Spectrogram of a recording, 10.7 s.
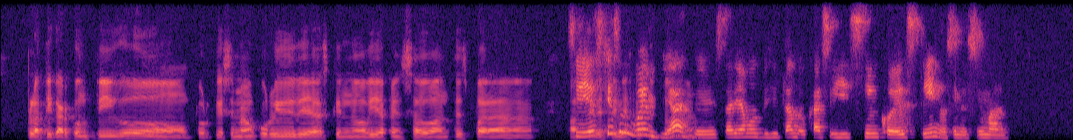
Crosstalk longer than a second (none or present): present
